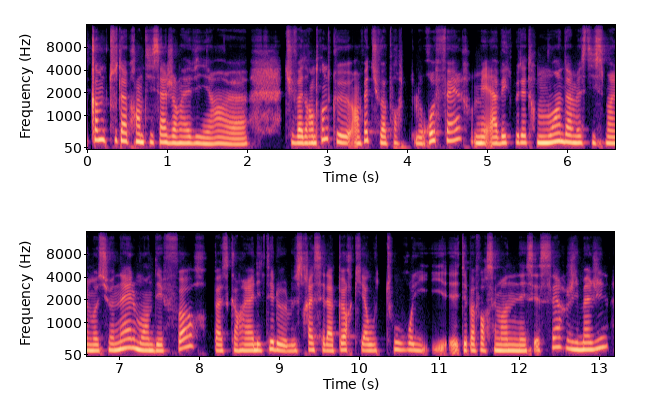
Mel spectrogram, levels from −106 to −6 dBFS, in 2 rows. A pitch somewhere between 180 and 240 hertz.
Yes: high, 190 Hz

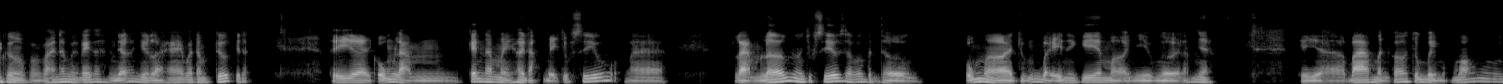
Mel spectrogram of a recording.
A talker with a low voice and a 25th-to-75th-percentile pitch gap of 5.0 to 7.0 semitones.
Yes: low, 100 Hz; average, 5.3 semitones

